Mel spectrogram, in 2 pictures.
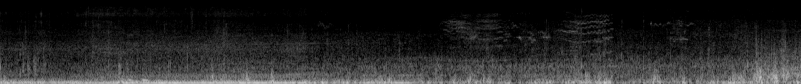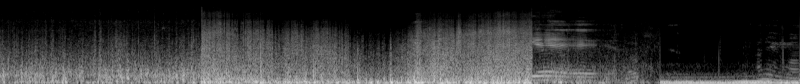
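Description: Wind rushing and buffeting over the microphone of a phone filming from a moving car, over a low road rumble. The rumble is heaviest at first, and the rushing grows loudest in the second half before dropping away near the end.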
